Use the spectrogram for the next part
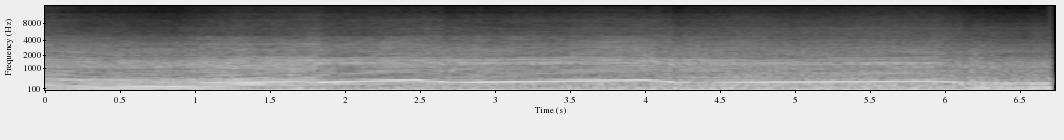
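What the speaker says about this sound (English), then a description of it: "why don't we get a quick 0-60 acceleration test, shall we?" Yamaha MT-03 motorcycle, 2023 model, accelerating hard from a stop, the engine note climbing steeply in three rising pulls with brief dips at each upshift, loud and close under wind noise.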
